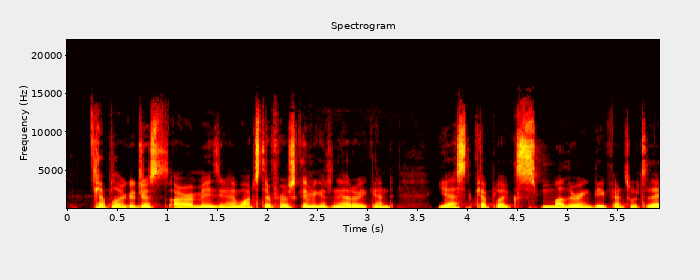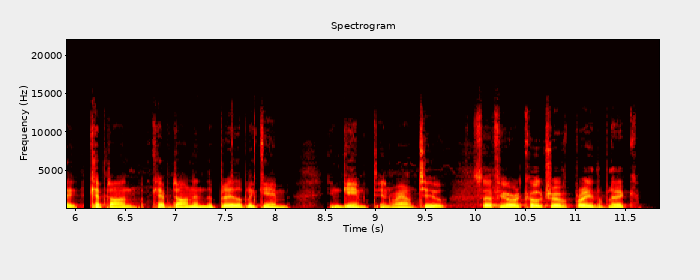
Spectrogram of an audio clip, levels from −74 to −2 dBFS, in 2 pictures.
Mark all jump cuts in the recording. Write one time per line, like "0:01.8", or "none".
0:04.0
0:06.1

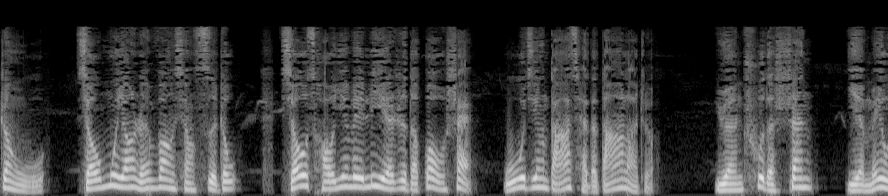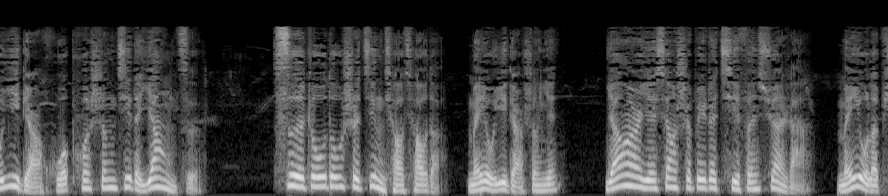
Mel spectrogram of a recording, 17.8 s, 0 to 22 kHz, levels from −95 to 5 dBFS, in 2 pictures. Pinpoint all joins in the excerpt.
none

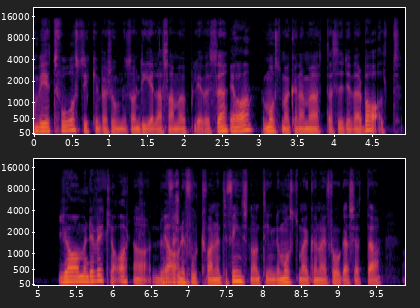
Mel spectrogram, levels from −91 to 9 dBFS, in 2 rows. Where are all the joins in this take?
0:03.0
0:06.8

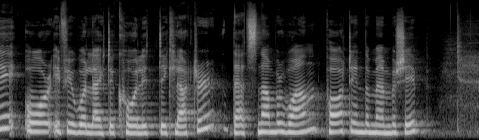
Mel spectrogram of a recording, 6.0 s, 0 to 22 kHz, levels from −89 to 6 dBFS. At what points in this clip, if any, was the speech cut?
none

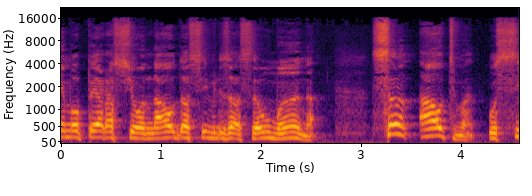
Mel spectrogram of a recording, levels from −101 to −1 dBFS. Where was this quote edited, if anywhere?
none

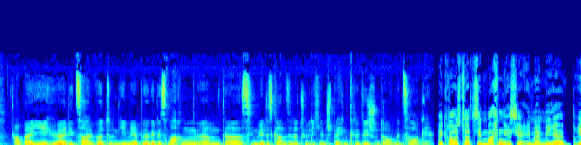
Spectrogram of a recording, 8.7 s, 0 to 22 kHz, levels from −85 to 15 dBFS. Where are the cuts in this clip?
0:06.5

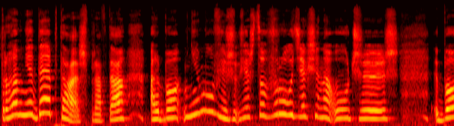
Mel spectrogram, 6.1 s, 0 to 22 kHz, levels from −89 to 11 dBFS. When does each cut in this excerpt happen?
none

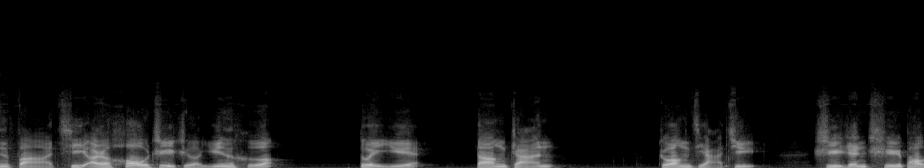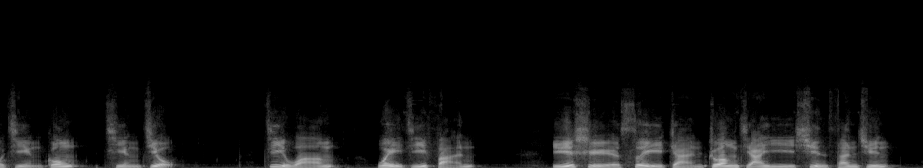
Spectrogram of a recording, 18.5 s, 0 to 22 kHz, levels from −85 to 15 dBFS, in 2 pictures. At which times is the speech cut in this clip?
none

